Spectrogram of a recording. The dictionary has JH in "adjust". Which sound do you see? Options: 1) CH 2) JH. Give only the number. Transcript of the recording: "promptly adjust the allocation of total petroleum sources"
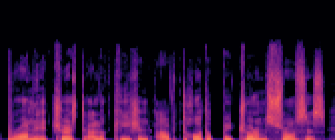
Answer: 1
